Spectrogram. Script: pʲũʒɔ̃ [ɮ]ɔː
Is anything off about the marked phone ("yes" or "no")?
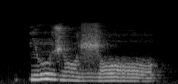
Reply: no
